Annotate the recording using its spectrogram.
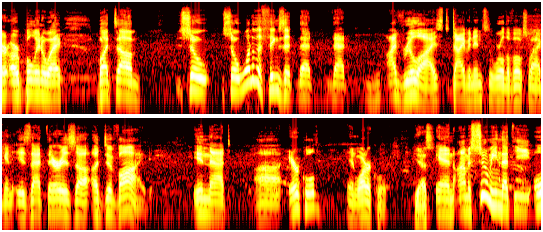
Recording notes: Recorded – October 28, 2 018, in Ontario, CA. We are out at Ontario Volkswagen in the Los Angeles suburb of Ontario, California. Outside the dealership, quite literally, during the Second Annual Ontario Volkswagen Oktoberfest.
